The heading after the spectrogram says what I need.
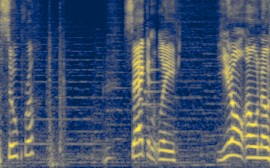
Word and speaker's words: Supra: So there I was in my Subra. Uh, sir, first off, it's pronounced a Supra.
